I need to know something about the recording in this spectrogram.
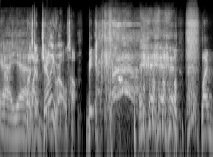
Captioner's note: all laugh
